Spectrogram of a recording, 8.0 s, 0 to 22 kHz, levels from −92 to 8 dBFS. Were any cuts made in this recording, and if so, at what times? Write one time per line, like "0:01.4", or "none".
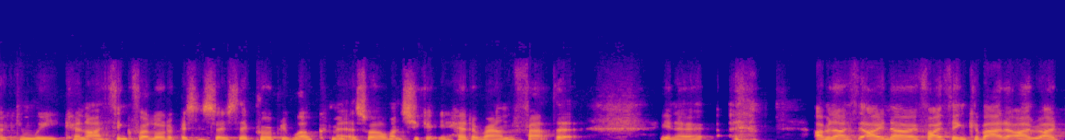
none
